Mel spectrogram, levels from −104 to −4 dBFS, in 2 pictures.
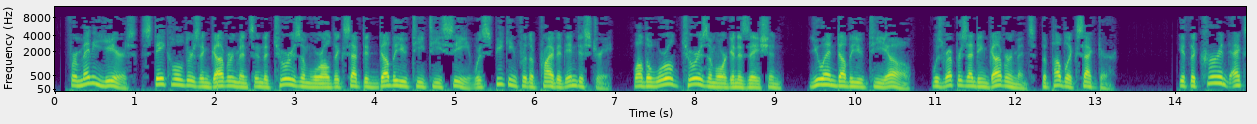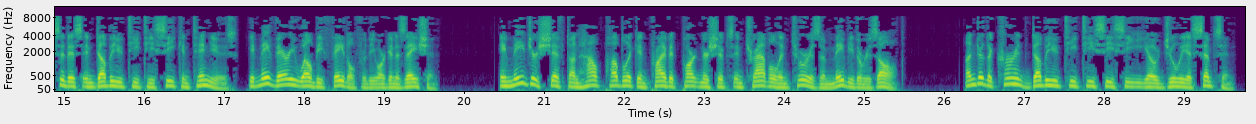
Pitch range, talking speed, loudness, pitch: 110-155 Hz, 140 wpm, -19 LUFS, 130 Hz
